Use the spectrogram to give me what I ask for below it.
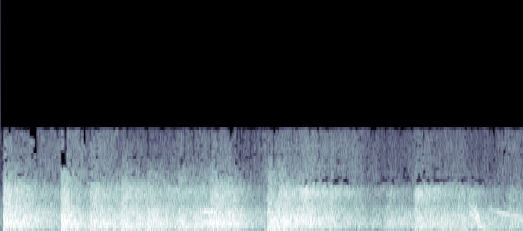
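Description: Gunfire in a shootout between outlaws and a posse on a trail, with horses nearby: a few heavy, dull reports break through a dense, continuous rush of loud noise.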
